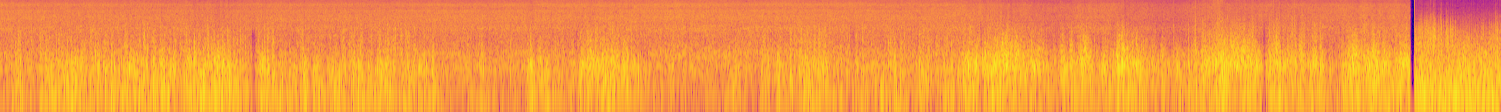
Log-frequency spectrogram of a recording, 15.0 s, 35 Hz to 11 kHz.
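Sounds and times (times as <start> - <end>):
sea waves washing up a beach: 0.0 - 14.2
wind rumbling on microphone: 0.0 - 15.0.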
